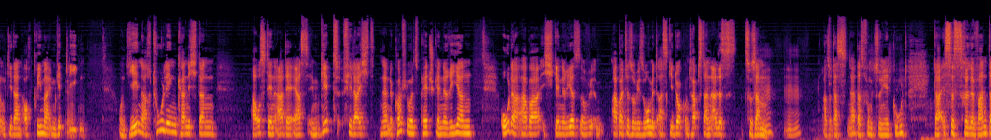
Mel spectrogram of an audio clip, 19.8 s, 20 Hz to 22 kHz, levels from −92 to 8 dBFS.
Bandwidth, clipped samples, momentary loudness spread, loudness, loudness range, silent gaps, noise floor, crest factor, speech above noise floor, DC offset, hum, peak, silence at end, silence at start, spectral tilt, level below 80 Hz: 14 kHz; under 0.1%; 11 LU; -16 LUFS; 4 LU; none; -51 dBFS; 16 dB; 35 dB; under 0.1%; none; 0 dBFS; 0 s; 0 s; -4.5 dB/octave; -46 dBFS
